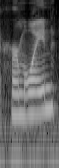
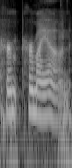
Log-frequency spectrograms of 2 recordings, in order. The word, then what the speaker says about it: Hermione: It's like in Harry Potter when everyone pronounced Hermione's name, like, Hermoine. I think there's a whole blog on ways people pronounced Hermione's name. – I did it Hermione until... – Actually, that's kind of pretty. I always said Hermoine, which is the ugliest sounding name. In the history of names.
